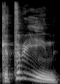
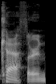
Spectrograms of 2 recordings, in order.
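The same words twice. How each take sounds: First: The name is pronounced with French sounds. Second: The name is pronounced with English sounds. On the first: This is how the characters say it. "they say Catherine" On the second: This is the usual English way to say it. "they don't say Catherine"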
